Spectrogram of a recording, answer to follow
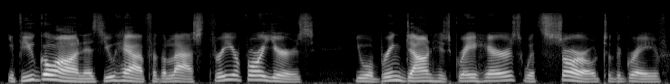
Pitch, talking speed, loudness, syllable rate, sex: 155 Hz, 235 wpm, -19 LUFS, 4.5 syllables/s, female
